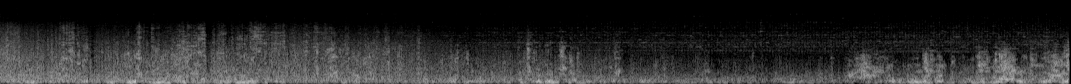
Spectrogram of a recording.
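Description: Car tyres hiss on a wet road.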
